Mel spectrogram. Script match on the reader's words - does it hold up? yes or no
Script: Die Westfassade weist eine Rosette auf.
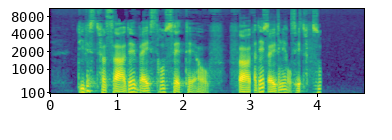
no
